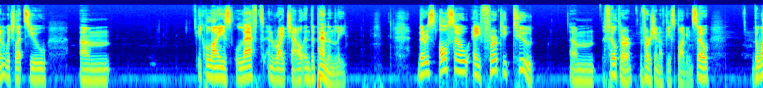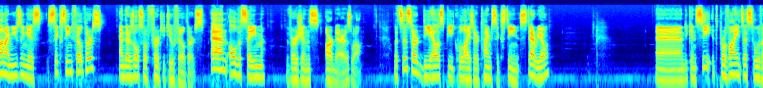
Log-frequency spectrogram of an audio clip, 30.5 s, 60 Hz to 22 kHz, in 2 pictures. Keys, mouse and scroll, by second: 15.8 click, 18.2 click, 20.3 click, 20.7 click, 22.2 click, 22.8 click, 26.2 click.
